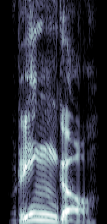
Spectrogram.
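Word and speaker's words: りんご: Ichigo Ringo is Apple. Yes. Very very right. Wasabi. Very right. Ringo.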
